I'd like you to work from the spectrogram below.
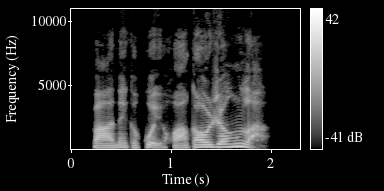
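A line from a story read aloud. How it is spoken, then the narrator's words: Cold old woman ordering. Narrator (Chinese): 赵老太太冷冷的吩咐着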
